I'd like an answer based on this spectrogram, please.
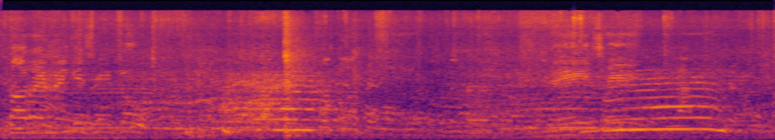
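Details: Agitated cow coming down from a truck: two moos, one short and one longer, low and level, under a layer of human chatter and outdoor noise.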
